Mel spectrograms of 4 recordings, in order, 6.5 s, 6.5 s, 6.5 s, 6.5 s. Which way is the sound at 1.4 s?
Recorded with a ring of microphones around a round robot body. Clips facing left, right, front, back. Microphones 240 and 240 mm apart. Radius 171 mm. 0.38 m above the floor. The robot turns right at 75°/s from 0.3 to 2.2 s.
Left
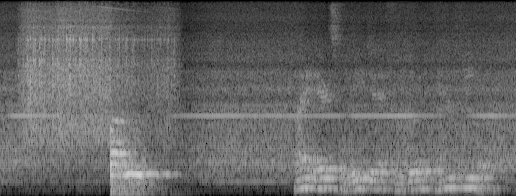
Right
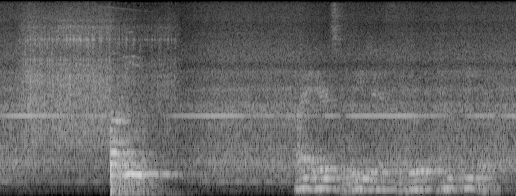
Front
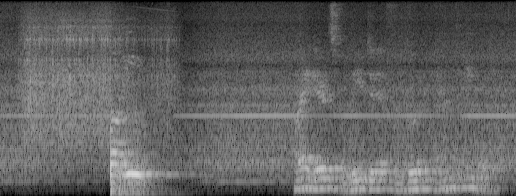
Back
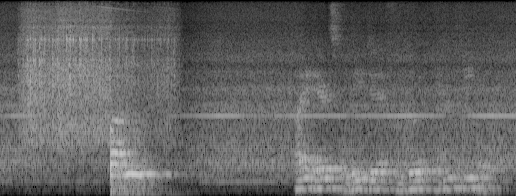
40° right.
